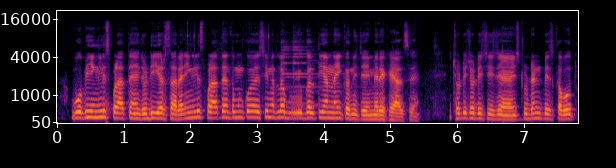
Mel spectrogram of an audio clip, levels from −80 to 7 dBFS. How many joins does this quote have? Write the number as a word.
zero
